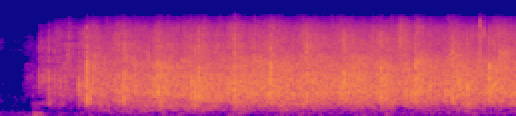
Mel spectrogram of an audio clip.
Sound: crowd clapping

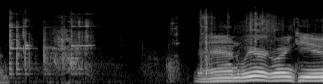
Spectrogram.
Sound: metal scrapes

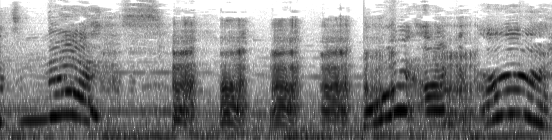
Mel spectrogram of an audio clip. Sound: man laughing

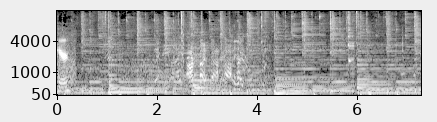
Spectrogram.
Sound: laughing

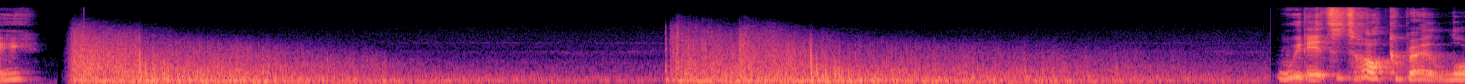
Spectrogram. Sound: comedic Explosions

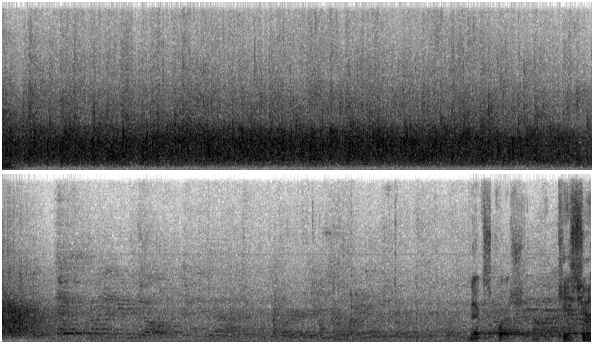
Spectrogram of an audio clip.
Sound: applause

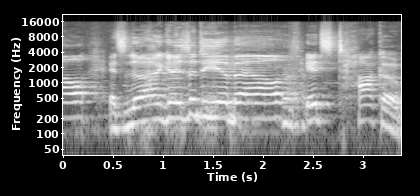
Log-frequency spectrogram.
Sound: burping

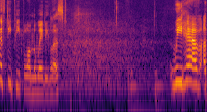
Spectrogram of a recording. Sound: laughter

